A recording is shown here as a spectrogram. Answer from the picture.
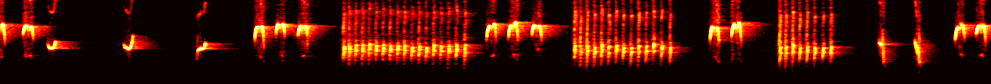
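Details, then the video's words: High-pitched kolibri ninja sunbird therapy song for caged birds, alternating short downslurred whistles, quick bursts of piercing tweets and several second-long buzzy, rapidly pulsed trills. "KOLIBRI NINJA TERAPI GACOR"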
